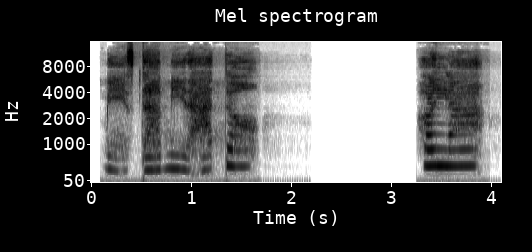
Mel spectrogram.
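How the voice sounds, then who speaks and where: An extremely high put-on character voice at a very slow pace. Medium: dub.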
